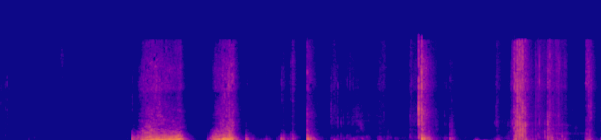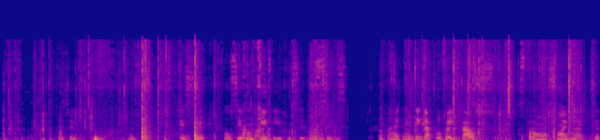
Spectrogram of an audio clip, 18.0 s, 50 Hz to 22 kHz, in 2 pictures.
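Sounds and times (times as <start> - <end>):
packaging crackling and rustling: 5.0 - 18.0.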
